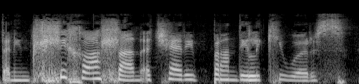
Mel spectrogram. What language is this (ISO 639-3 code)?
cym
